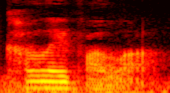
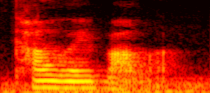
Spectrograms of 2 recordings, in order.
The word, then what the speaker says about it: Kalevala: And the Swedish and Finnish people, I think they were saying it like Kalevala. It seemed like it had a double accent. Kalevala, I think.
